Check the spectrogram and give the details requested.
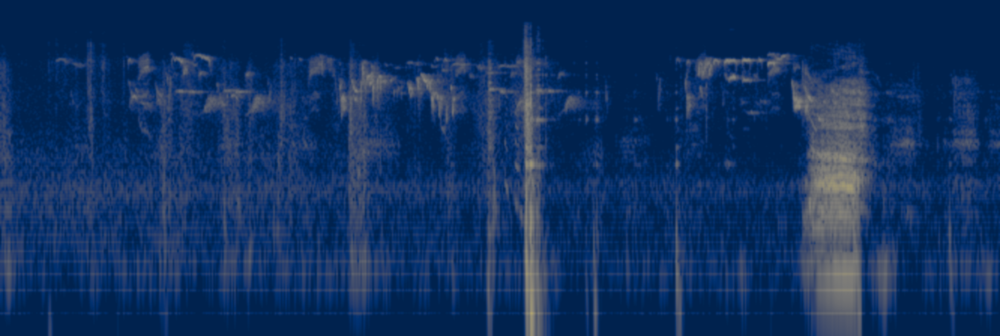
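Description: Small birds chirping in short, gliding calls. About seven seconds in comes one sharp knock, the loudest sound. Near the end there is a harsh pitched sound lasting about a second.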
